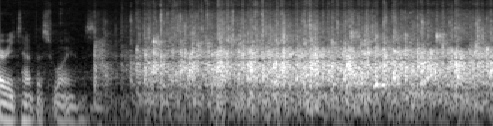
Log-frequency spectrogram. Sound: applause

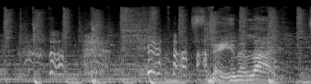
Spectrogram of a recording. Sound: laughs

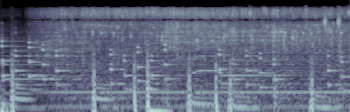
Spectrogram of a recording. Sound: pan sizzling

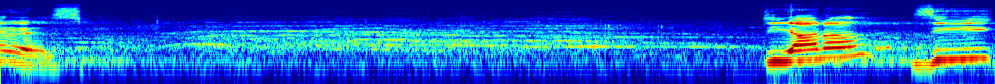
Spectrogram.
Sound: audience applauding

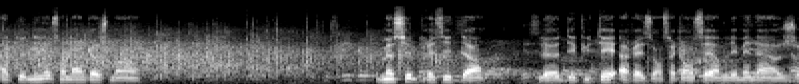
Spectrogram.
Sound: applause

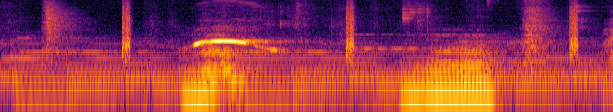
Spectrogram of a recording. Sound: whistles

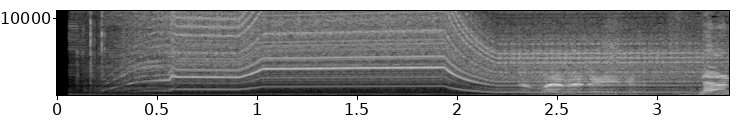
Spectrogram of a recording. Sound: robotic whirring

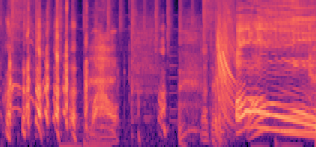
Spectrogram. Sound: all laughing

